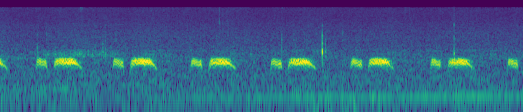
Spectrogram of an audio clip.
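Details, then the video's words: Wild-caught spotted dove cooing in the 'Sấm Thổ' style. Evenly spaced pairs of a short note and a longer hollow falling coo, six pairs over background hiss with a faint low hum and a few clicks. "Thúc Đồng Pha Sấm, Gù Âm Sấm Thổ"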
